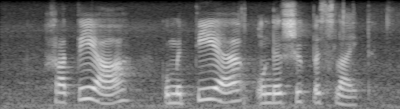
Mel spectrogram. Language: Afrikaans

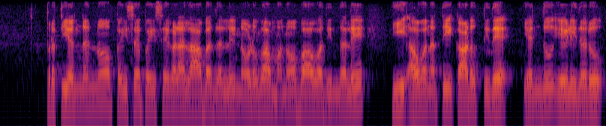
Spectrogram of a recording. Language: Kannada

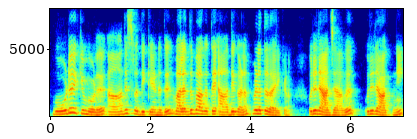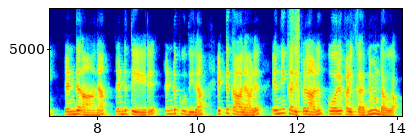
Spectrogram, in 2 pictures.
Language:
Malayalam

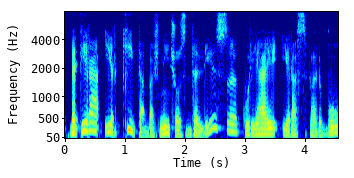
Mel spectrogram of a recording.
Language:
Lithuanian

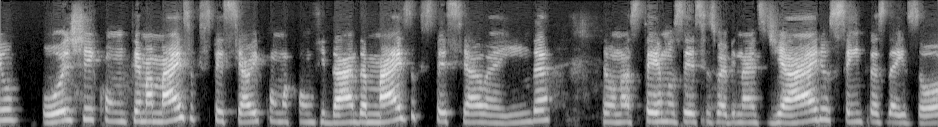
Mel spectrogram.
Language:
Portuguese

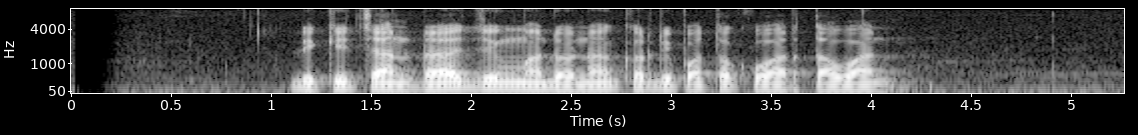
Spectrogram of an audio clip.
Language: Sundanese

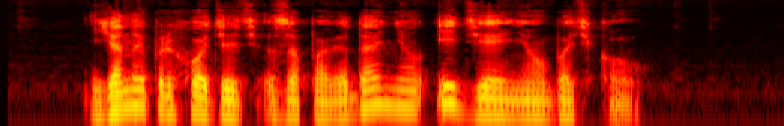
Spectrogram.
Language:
Belarusian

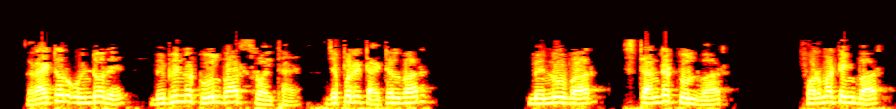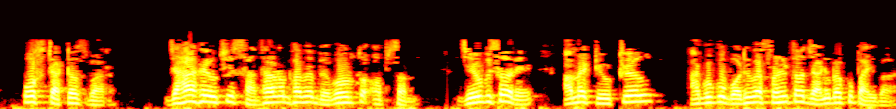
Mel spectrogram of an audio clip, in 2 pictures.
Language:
Odia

